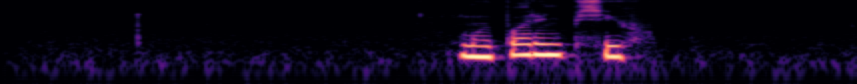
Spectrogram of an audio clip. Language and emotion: Russian, neutral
